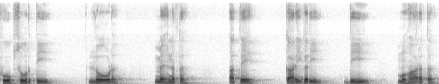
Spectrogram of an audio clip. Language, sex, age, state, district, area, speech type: Punjabi, male, 18-30, Punjab, Faridkot, urban, spontaneous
